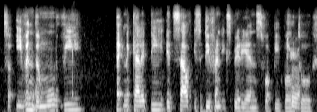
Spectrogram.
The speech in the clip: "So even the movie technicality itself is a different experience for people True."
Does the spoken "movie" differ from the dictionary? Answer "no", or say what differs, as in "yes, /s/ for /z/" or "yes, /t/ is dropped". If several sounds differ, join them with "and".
no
